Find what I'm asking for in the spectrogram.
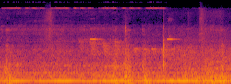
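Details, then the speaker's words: Konica Minolta copier running a copy job: a steady low-pitched squeak on one pitch over the running noise, described as chronic on an older machine; source inside the copier not identified. "see that low pitched squeak folks it's not a good thing for ya hear that as clear as day it's terrible it's chronic and an older"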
